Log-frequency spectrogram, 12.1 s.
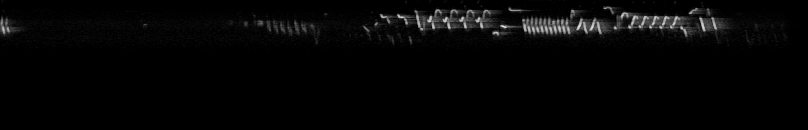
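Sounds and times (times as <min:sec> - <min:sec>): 
Eurasian wren song: 0:00.0 - 0:00.3, 0:03.4 - 0:11.9.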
